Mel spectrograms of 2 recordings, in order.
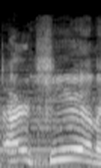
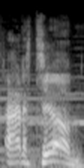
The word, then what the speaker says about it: Artyom: They couldn't pronounce Artyom. They're like, Artyom. It's not Artyom, it's Artyom.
